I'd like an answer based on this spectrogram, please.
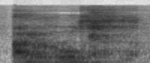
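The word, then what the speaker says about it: الروح: ke istilah kedua yaitu arruh bukan roh ya arruh kalau roh apalagi tuh ya bacanya ar ar pakai alif lam ini teksnya menyebut alif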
